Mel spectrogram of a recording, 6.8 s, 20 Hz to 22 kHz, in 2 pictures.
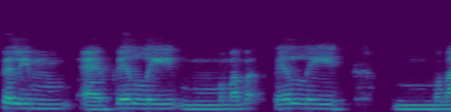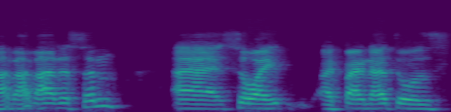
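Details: Real stammer in an adult Irish male stand-up comedian who has stammered through his comedy career since 2010, speaking conversationally; stuttering (stammering).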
